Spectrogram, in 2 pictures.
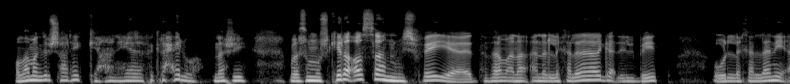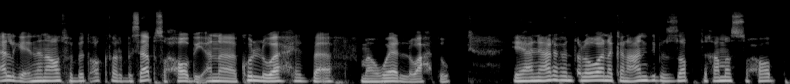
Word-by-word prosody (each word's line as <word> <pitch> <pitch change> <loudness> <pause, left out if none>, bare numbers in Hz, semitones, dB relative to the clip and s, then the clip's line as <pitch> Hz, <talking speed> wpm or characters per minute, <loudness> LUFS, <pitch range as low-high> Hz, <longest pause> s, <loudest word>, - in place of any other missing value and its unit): والله 150 +5 +2
ما 200 - +5
اكدبش 195 -2 +1
عليك 190 -1 -4
يعني، 155 +3 -2
هي 165 -1 -1
فكرة 195 +4 -8
حلوة، 185 -9 -2
ماشي 170 0 0 0.4
بس 155 +1 +1
المشكلة 200 +5 +5
أصلًا 225 0 +5
مش 165 -6 +5
فيّا 165 -11 +2
أنت 135 +4 -8
فاهم؟ 160 +2 -1
أنا 155 +1 -2
أنا 160 -1 +1
اللي 155 0 -1
خلّاني 185 +6 +2
الجأ 180 -3 -2
للبيت، 145 +4 -3 0.5
واللي 150 +2 -2
خلّاني 165 +3 0
ألجأ 165 -7 -1
إن 155 - 0
أنا 165 +1 +2
اقعُد 170 +1 +2
في - - -10
البيت 155 -1 -5
أكتر 170 -1 -6
بسبب 145 +7 -1
صحابي، 155 +1 -2
أنا 155 -3 +1
كل 180 +4 0
واحد 155 0 0
بقى 140 0 -1
في - - -20 0.3
موال 140 +3 +1
لوحده، 130 0 -5 0.6
يعني 160 +2 +2
عارف 190 +3 +2
أنت 185 -1 -1
اللي 175 0 +1
هو 190 +1 +4
أنا 185 -1 +3
كان 165 -2 -3
عندي 180 +5 +1
بالضبط 165 0 -5
5 170 +2 0
صحاب 160 +1 -5
160 Hz, 195 wpm, -24 LUFS, 150-180 Hz, 0.6 s, ما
